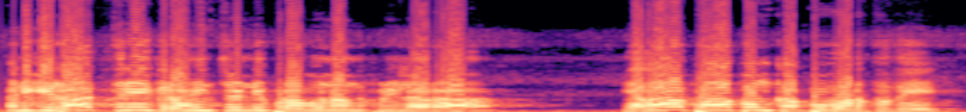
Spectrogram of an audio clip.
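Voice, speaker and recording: Pastor guy preaching, really high pitched, keeps repeating his questions and reading out bible verses. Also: moderate pace, fairly bright tone, poor audio. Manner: quotes scripture references aloud.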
